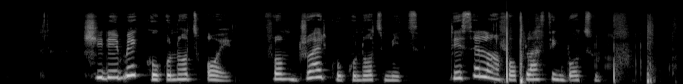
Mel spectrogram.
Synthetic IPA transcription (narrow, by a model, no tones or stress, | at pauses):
ʃidemekʰːokonɔtɔɪl | fɹɔ̃mdɹaɪd̚kokonɔtmit | desɛlãmfɔplastik̚bɔtʰũ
